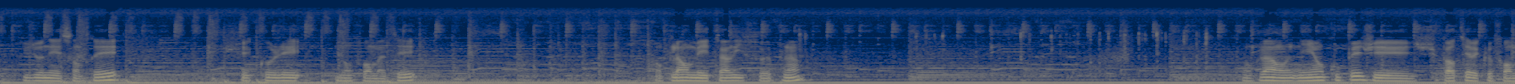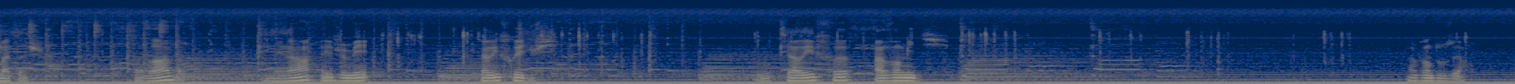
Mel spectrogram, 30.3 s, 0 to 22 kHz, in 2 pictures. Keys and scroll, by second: 8.0 t, 9.4-11.6 typing, 12.0 Return, 19.0 t, 20.2 space, 20.6 r, 21.0 d, 21.6 t, 22.8 Delete, 23.8 a, 25.3 t, 25.4 space, 26.2 m, 27.1 Delete, 28.1 space, 28.5 1, 28.6 2.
